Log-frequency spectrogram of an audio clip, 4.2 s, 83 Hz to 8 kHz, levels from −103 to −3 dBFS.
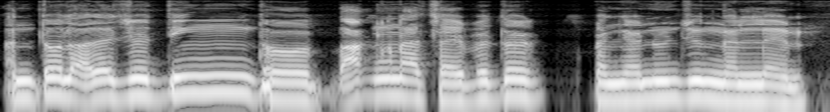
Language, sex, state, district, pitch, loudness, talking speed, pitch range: Wancho, male, Arunachal Pradesh, Longding, 150 Hz, -14 LUFS, 215 wpm, 135-160 Hz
